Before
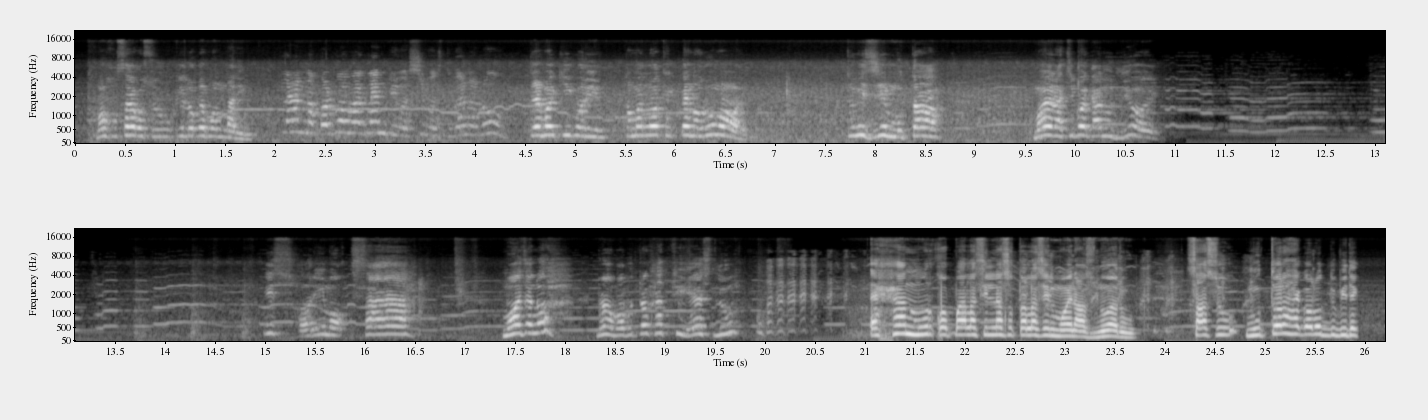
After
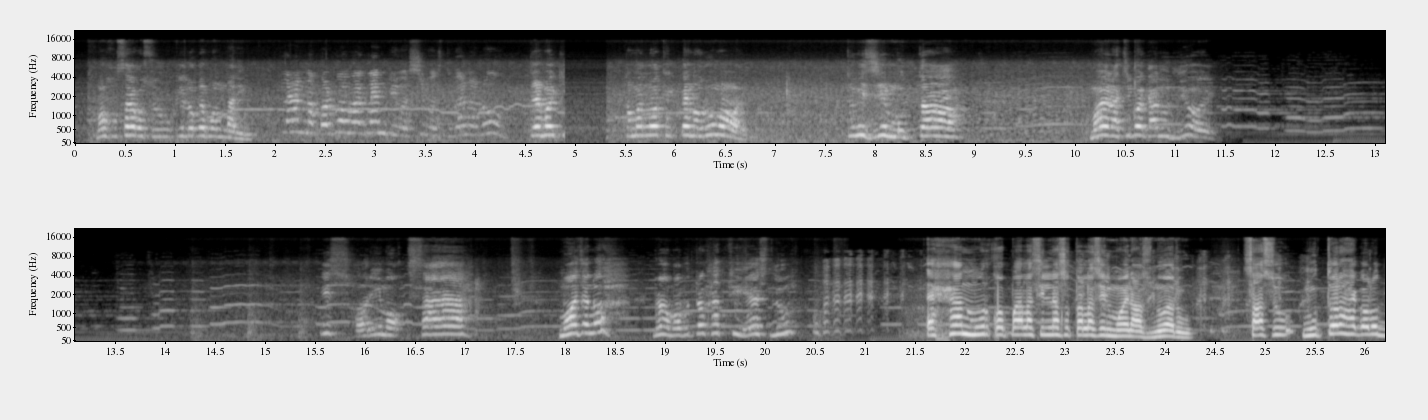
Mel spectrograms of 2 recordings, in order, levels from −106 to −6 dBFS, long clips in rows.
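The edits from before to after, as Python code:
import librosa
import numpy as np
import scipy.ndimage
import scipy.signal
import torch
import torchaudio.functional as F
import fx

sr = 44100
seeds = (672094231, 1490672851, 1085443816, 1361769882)

y = fx.edit(x, sr, fx.room_tone_fill(start_s=4.89, length_s=0.42),
    fx.stretch_span(start_s=8.23, length_s=1.13, factor=1.5), tone=tone)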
